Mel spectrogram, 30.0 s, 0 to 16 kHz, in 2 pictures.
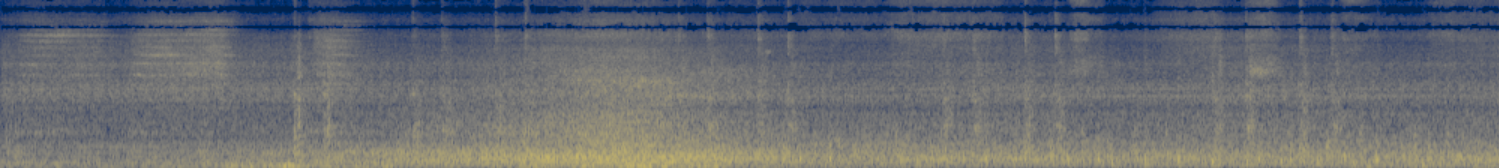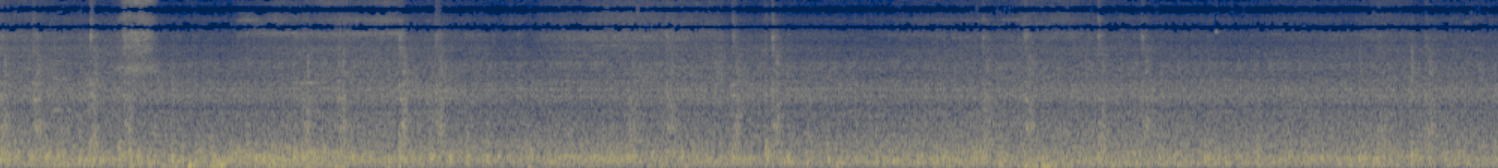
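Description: InterCity 125 high-speed train running past at low speed: the Class 43 diesel power car's engine builds to its loudest about six seconds in, then the Mark 3 coaches roll by with repeated wheel clicks over rail joints and a few short high squeaks.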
